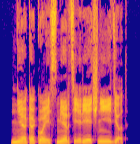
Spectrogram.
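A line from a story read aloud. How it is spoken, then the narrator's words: Openly irritated. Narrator (Russian): Уже откровенно раздраженно отреагировал Романов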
